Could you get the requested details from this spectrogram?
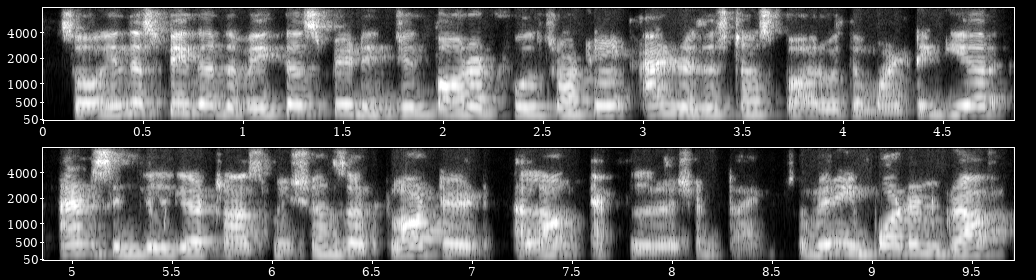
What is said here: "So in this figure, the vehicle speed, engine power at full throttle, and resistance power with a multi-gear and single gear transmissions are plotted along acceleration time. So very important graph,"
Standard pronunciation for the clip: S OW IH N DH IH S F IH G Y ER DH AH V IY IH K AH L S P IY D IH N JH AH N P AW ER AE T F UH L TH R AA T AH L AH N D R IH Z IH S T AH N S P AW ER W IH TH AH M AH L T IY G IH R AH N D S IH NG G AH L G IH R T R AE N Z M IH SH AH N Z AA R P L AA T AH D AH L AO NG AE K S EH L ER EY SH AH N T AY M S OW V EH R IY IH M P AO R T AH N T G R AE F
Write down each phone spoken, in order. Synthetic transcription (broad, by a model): S OW IH N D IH S P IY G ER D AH V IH K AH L S P IY D IH N JH AH N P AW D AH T F UH L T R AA T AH L AH N D R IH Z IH S T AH N S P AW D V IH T AH M AH L T IY G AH R AH N D S IH NG G AH L G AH R T R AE N S M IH SH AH N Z AA R P L AA T AH D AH L AO NG AE K S EH L ER EY SH AH N T AY M S OW V EH R IY IH M P AO R T AH N T G R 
